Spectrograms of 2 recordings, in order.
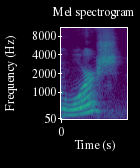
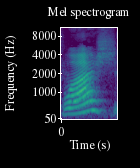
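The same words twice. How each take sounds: First: Wash is said with a regional pronunciation. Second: Wash is said with a standard pronunciation. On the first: This is how a relative says it. "did you hear Mama say wash" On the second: This is how the family usually says it. "instead of wash"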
